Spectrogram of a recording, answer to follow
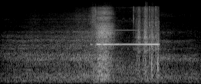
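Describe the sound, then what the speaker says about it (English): A single high, shrill electronic beep from a shot timer sounds for about half a second over background noise, with a brief burst of noise around it. "The beeps happen."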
